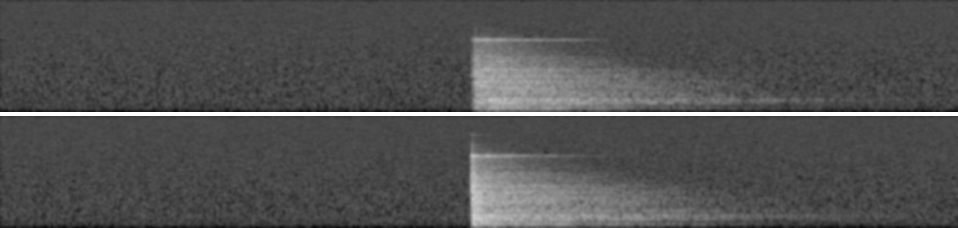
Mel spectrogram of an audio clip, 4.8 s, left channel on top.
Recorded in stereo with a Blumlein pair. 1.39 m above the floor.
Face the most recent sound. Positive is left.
turn(degrees=-45)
